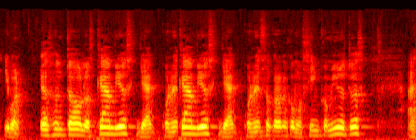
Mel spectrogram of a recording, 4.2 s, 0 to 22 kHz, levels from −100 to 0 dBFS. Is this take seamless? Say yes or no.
no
